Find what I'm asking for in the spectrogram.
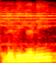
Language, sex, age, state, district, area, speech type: Bengali, male, 60+, West Bengal, Birbhum, urban, spontaneous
